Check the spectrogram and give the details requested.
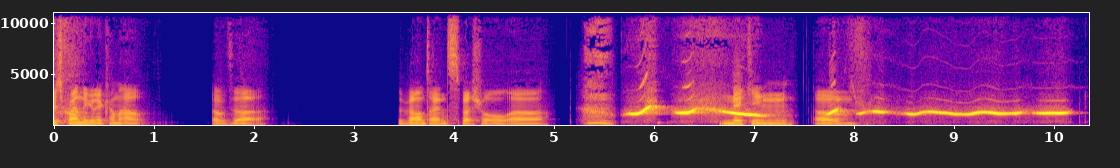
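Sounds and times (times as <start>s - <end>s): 
speech: 0.0s - 1.0s, 1.6s - 2.2s, 3.4s - 5.8s, 6.7s - 8.2s
person whistling a short wavering tune: 5.7s - 10.3s.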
